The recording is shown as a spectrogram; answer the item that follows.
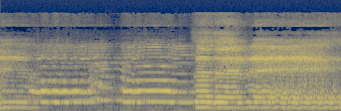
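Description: Carnatic music in raga Sankarabharanam: a male voice with instrumental accompaniment holds long notes and slides between them, the melody moving to a new pitch about a second in and again past the halfway mark.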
